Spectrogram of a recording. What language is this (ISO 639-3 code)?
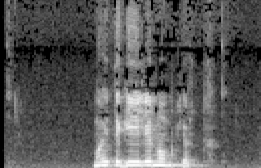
chm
